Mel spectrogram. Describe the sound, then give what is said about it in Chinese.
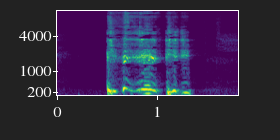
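An elderly woman coughs in two short, throaty bursts with a rough, throat-clearing quality. No one else is heard. “姑奶奶出现在门口，咳嗽了一下。”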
